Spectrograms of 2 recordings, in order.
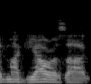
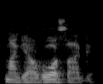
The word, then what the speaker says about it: Magyarország: Yes, you're supposed to emphasize the third syllable, I think. I used to say Magyarország, but apparently it's Magyarország.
